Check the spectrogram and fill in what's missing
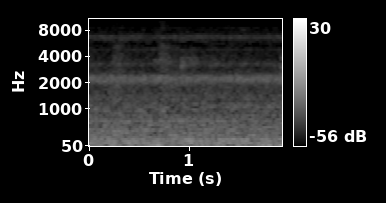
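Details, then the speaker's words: Steady, unbroken rumbling whoosh made by circling a stethoscope on the palm to imitate a continuous machinery murmur for murmur practice; continuous machinery murmur (imitation). "Continuous machinery murmur."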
